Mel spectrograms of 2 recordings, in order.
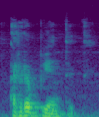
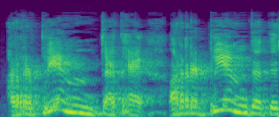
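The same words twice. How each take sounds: First: "Arrepiéntete" said very softly and low, almost under the breath; a soft murmured "Arrepiéntete"; gentle, quiet. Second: Slow, drawn-out stern call to repent; a hint of a scolding preacher; mock harsh preacher. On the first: Shown as a demonstration. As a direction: invite them to repent, tenderly. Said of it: "te estoy diciendo". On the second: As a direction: play the finger-wagging preacher, lightly. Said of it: "sin decirte".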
